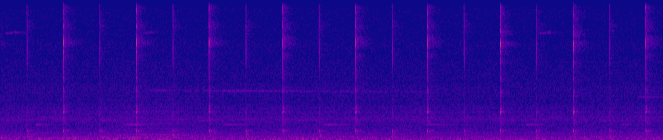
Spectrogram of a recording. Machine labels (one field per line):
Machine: valve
